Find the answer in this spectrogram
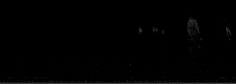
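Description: Near silence, then a stylus on a tablet's glass screen erasing handwriting: three light ticks about a second and a half in, and a louder short scrape near the end.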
